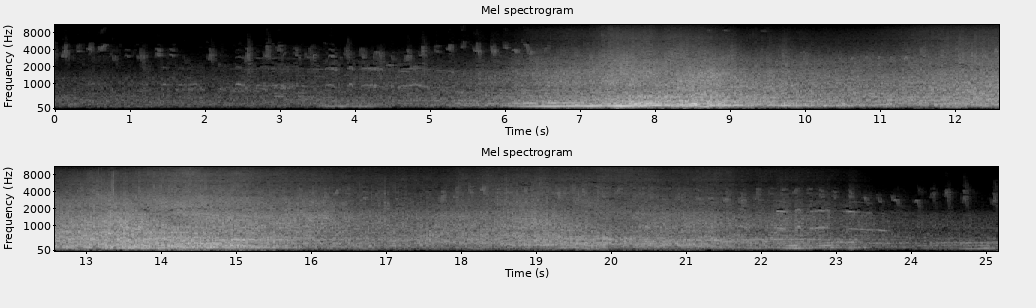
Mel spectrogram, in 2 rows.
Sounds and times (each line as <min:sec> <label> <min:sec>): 0:00.0 birds 0:06.9
0:00.0 traffic 0:25.1
0:01.4 rooster 0:05.5
0:15.7 birds 0:25.1
0:21.7 rooster 0:24.0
